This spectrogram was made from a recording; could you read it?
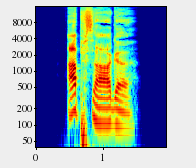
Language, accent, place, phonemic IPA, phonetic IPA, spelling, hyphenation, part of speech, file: German, Germany, Berlin, /ˈapˌsaːɡə/, [ˈʔapˌsaːɡə], Absage, Ab‧sa‧ge, noun, De-Absage.ogg
- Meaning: 1. refusal, rejection 2. cancellation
